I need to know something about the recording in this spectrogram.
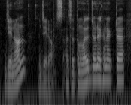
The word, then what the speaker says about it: Xerox: consonant থাকবে না মানে শুরুতে জাস্ট এক্স থাকবে সেক্ষেত্রে এরকম সাউন্ড হচ্ছে জেনন জেরক্স আচ্ছা তোমাদের জন্য এখানে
